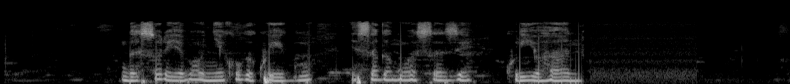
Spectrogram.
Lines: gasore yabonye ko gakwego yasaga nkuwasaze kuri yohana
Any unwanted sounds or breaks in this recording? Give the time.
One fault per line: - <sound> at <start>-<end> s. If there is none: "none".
none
